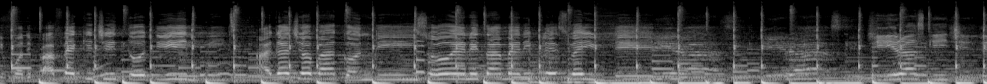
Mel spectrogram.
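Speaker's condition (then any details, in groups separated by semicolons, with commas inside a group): No condition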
